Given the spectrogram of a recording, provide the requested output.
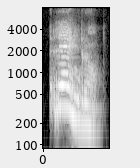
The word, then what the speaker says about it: raindrop: एक साथ पढ़िए रैन ड्रॉप, रैन ड्रॉप। हमारा अगला शब्द है PLAYMATE। पी का उच्चारण प्ल, ए का उच्चारण ए का उच्चारण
